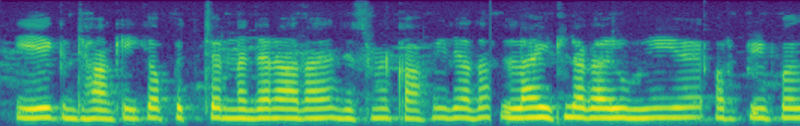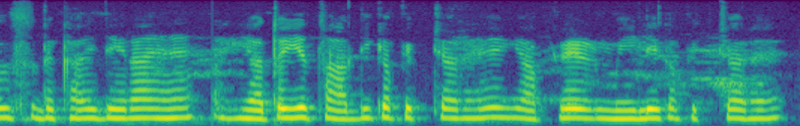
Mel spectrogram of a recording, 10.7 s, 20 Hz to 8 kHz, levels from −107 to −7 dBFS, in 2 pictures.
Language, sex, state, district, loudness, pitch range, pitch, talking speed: Hindi, female, Uttar Pradesh, Jalaun, -17 LUFS, 210-225 Hz, 220 Hz, 195 wpm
